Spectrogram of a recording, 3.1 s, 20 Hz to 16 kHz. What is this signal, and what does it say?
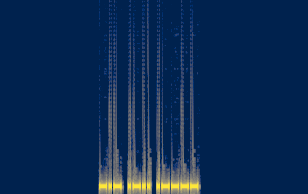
Morse code, heard as a keyed tone, about 48 wpm, 700 Hz. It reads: KL1
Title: USA Call Sign Prefixes - Repeated 2x - 50wpm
